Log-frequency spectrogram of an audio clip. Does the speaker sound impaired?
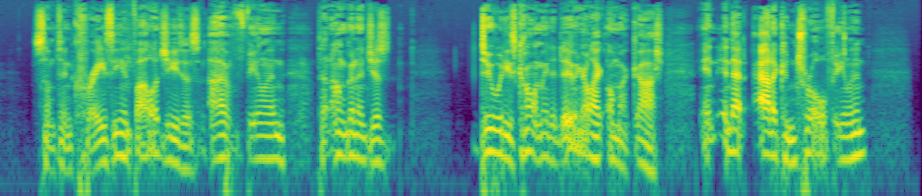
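Yes: spasmodic dysphonia; in speech therapy with doctors.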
